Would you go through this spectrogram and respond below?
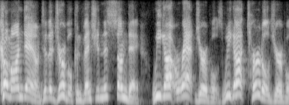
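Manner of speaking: high-pitched radio commercial announcer voice. Retelling a movie's tv commercial: imitating a commercial voice. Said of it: "the voice is like".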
